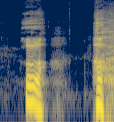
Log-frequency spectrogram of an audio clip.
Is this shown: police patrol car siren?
no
